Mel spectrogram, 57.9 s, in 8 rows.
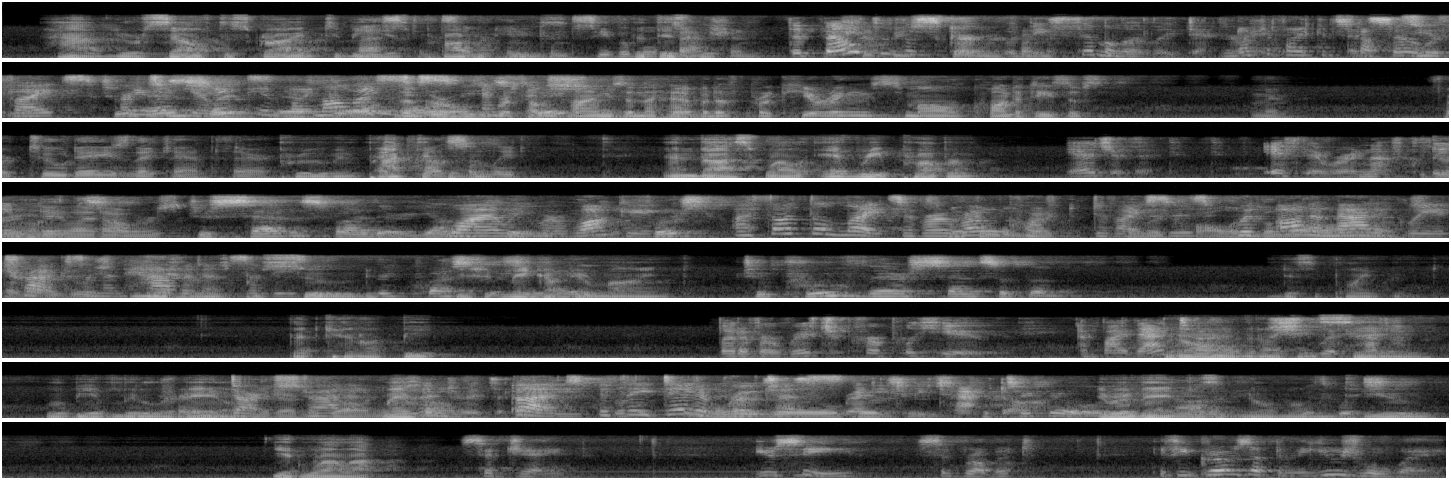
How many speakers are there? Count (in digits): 7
